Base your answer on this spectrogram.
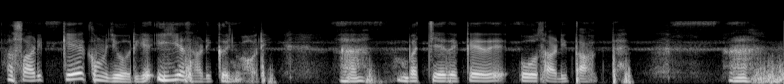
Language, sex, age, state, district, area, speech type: Dogri, female, 60+, Jammu and Kashmir, Reasi, rural, spontaneous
